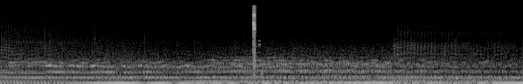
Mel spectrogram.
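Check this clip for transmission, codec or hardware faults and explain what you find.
One fault stands out in these everyday sounds. From 2.53 to 2.63 s a sharp, fairly loud chirping burst cuts in: a corrupt frame decoded, where bit errors across a few frames were played anyway.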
